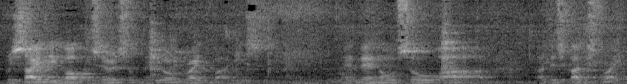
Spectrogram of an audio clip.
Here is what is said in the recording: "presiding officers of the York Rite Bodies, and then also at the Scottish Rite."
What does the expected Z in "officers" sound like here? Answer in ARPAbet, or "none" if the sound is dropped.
S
